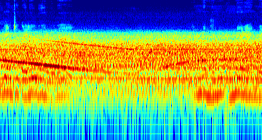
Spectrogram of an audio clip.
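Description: An ambulance siren in the Bus Simulator Indonesia video game wails in steady rising and falling sweeps over a constant engine hum. It sounds loud and continuous throughout.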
